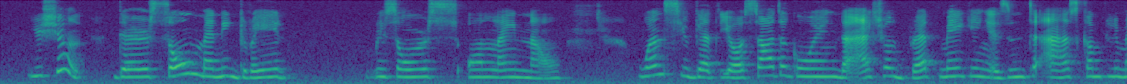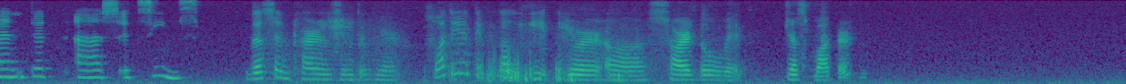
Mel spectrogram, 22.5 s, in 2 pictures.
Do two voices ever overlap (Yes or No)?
No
